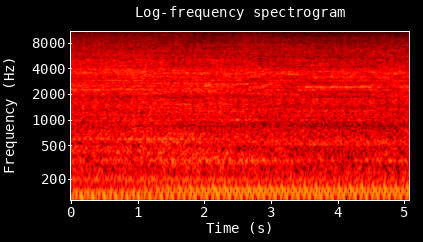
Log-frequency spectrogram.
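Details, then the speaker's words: 2004 GMC Yukon XL 2500 with a 2006 LBZ Duramax diesel swap, first successful start after a fuse was sorted: the big diesel catches and settles into a steady, even idle with a smooth low rumble and no knocks or misses. "Oh, she's running. She's running."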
